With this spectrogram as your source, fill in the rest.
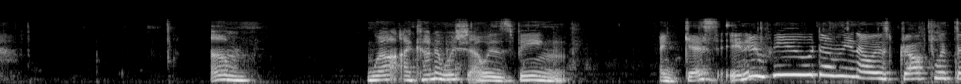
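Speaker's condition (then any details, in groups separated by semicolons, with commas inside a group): Cerebral palsy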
